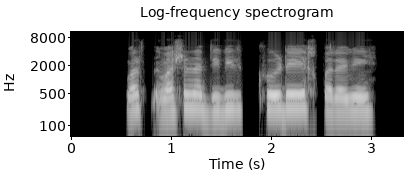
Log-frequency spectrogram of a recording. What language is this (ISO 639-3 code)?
pus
